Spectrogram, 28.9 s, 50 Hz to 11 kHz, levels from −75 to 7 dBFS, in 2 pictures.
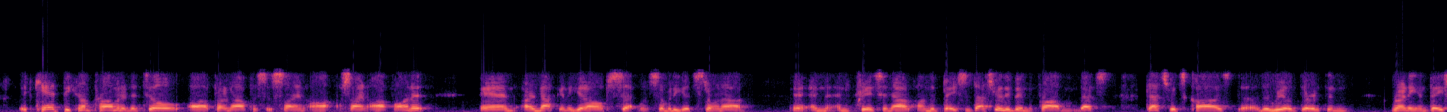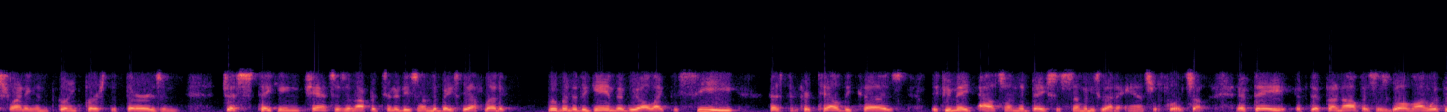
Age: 50-69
